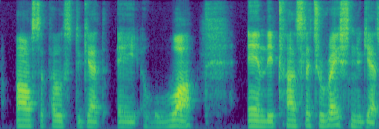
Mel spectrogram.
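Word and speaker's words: は: how it is written that is a particle that as a particle it gets a different pronunciation so that's something you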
